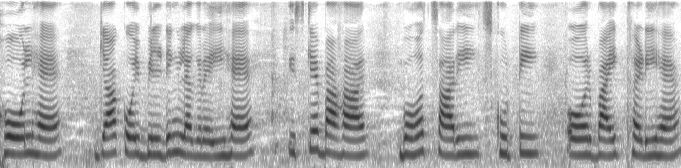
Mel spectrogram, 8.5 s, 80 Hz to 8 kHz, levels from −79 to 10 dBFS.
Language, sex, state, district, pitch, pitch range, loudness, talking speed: Hindi, female, Haryana, Rohtak, 250 Hz, 235-260 Hz, -15 LUFS, 120 wpm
